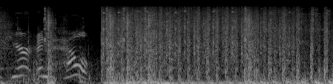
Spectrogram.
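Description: Guns fire in rapid bursts of shots.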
